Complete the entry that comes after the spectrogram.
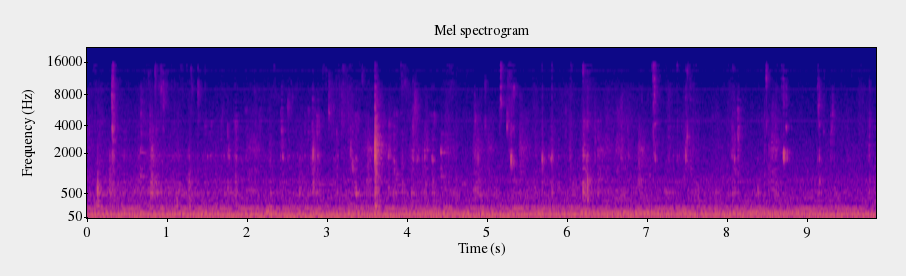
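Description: A person chewing a mouthful of noodles, with soft wet mouth clicks and a sharper click about three and a half seconds in, over a steady low hum.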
